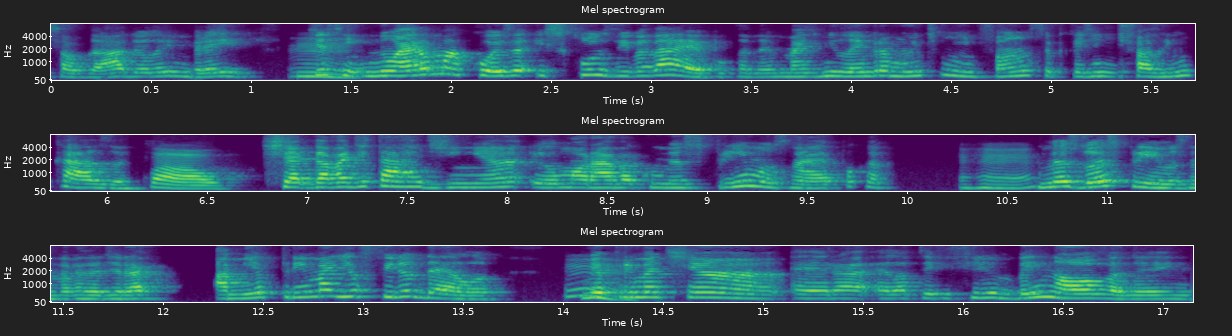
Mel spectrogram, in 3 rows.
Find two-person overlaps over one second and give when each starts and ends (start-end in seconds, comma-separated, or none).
none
